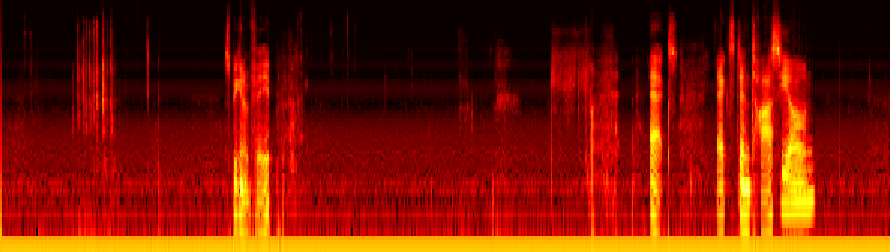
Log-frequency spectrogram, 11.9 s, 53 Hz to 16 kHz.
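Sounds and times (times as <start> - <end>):
typing on a computer keyboard: 0.3 - 1.6, 4.3 - 4.8
speech: 3.1 - 4.0, 9.6 - 11.0.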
